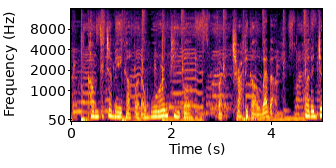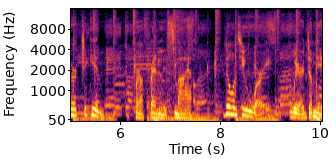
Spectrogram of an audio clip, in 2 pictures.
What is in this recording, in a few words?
female English USA Jamaican accent compilation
